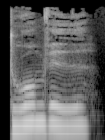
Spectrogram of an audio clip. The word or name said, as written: durum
